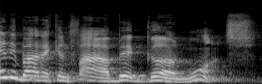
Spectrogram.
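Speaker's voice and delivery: punchy mock South Carolina preacher; South Carolina accent. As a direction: deliver the quip in his South Carolina accent. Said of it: "had that South Carolina accent".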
